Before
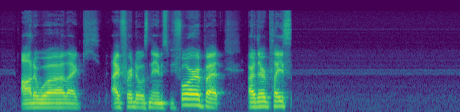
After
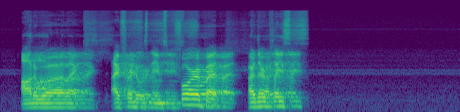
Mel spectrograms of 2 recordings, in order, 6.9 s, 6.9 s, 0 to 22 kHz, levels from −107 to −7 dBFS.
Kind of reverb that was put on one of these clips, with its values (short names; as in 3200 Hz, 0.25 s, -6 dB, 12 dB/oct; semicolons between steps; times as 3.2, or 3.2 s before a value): non-linear reverb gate 0.28 s rising, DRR 5.5 dB; gain -6.5 dB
